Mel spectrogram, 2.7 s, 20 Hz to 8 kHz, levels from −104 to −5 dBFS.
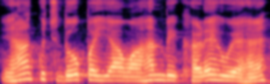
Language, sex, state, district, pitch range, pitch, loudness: Hindi, male, Jharkhand, Ranchi, 150-175 Hz, 165 Hz, -15 LUFS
